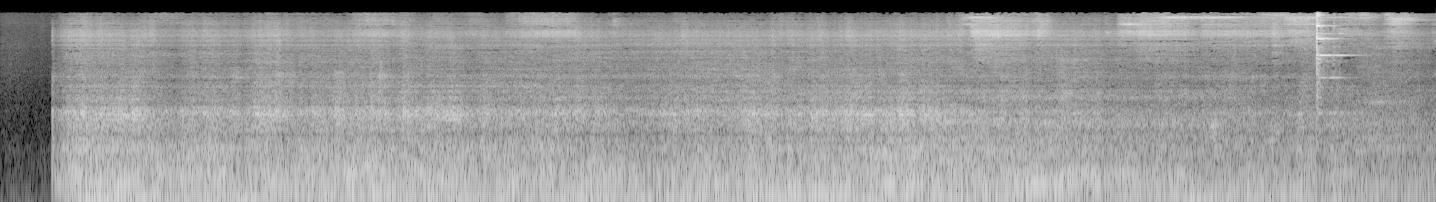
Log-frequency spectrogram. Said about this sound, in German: U-Bahn? Zug? Ja, Güterzug. Güterzug!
